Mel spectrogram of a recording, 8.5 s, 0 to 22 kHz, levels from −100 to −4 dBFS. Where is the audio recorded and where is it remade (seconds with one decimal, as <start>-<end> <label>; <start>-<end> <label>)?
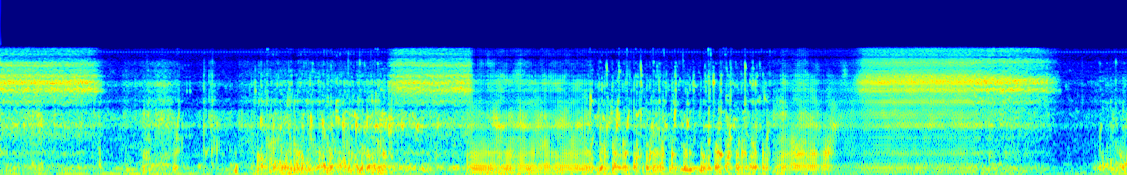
0.0-3.5 recorded; 3.5-4.4 remade; 4.4-5.8 recorded; 5.8-7.3 remade; 7.3-8.5 recorded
